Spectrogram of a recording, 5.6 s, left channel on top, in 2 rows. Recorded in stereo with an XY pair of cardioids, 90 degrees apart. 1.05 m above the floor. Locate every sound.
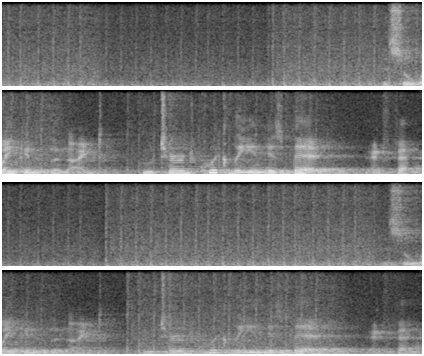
2.5 s a man speaking: 50° left, 0.9 m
